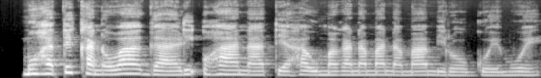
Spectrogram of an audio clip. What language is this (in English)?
Kikuyu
